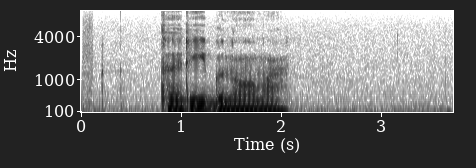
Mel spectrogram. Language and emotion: Russian, neutral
